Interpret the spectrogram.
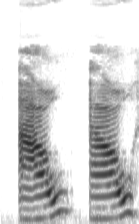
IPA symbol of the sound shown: aʊ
